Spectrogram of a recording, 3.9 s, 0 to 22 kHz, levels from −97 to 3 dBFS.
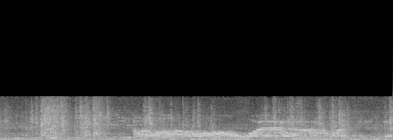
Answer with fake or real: fake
